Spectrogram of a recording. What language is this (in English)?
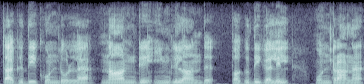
Tamil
